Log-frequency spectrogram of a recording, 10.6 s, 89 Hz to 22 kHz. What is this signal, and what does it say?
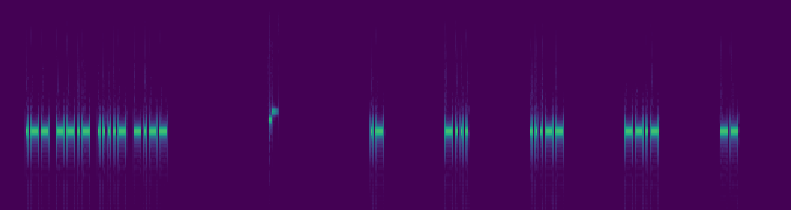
Morse code, heard as a keyed tone, about 36 wpm, spaced as for 14 wpm, 700 Hz. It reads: WQ4Y AB3QM
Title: USA Call Signs - 8x Character Spacing - 35wpm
